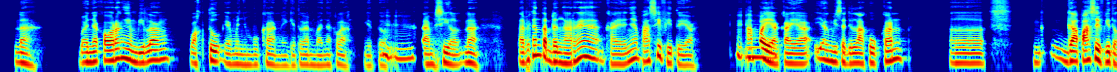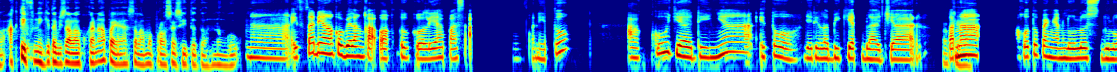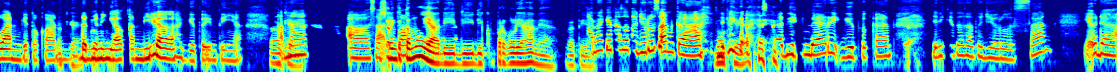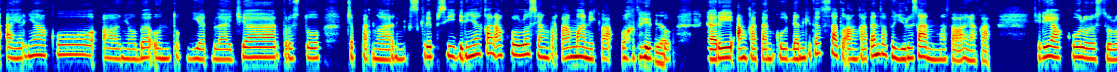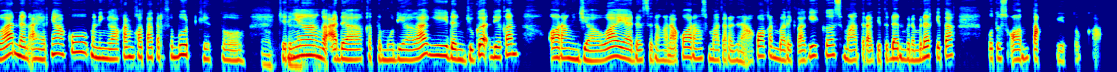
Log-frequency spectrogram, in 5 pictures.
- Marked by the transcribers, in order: in English: "times heal"; other background noise; teeth sucking; in English: "move on"; tapping; laughing while speaking: "dia lah"; laughing while speaking: "kan, jadi nggak bisa dihindari"; laughing while speaking: "Oke"; laugh; laughing while speaking: "waktu itu"
- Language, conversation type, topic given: Indonesian, podcast, Apa yang paling membantu saat susah move on?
